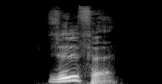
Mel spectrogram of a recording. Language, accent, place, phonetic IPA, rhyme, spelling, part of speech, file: German, Germany, Berlin, [ˈzʏlfə], -ʏlfə, Sylphe, noun, De-Sylphe.ogg
- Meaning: sylph (the elemental being of air)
